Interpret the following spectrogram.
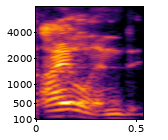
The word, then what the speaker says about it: island: becomes very confusing like the s in island is silent.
